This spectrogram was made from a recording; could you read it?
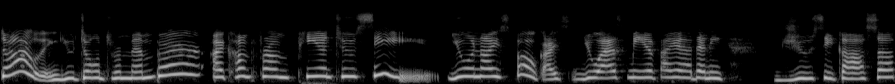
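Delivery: completely affronted. Voicing Mara, who is not recognized by the editor: completely affronted. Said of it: "Mara looks completely affronted".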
